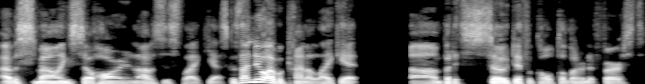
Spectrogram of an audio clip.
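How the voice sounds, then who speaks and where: Heard here is an ordinary speaking voice with an American accent. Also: man, medium pitch for a man, fairly even intonation, fairly quick pace. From Pittsburgh, US. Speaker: former prisoner sharing addiction recovery story. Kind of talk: casual interview chat.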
